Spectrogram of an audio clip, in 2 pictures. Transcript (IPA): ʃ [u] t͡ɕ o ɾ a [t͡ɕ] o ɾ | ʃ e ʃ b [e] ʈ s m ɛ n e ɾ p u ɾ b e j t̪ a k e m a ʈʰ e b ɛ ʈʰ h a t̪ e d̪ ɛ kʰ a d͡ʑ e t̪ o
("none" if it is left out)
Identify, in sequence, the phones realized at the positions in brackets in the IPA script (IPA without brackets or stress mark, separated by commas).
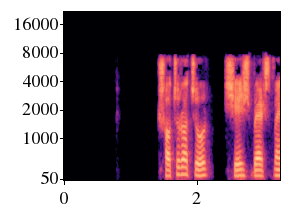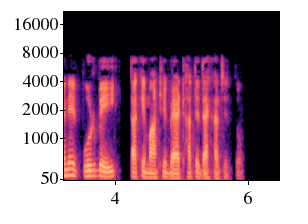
ɔ, t͡ɕ, ɛ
